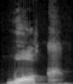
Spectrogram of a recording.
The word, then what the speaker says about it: walk: walk walk walk يمشي يمشي walk يمشي. الفعل walk حرف ال silent letter يكتب ولا يلفظ وعندي walk معناها يمشي.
